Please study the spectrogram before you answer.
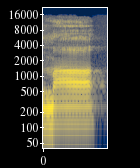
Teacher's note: ایک الف، یعنی بس اتنا کھینچنا ہے کہ جس کو ہلکا سا کھینچتے ہیں، دو حرکات کی مقدار، جیسے ما بس، اگر اس کو پڑھیں گے نا ما اب یہ زیادہ ہو گیا. · Term: مقدار مد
